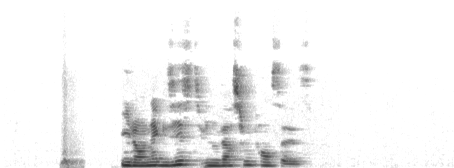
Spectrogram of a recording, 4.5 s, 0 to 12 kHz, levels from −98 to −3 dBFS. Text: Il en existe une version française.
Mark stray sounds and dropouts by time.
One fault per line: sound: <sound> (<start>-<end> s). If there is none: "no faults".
sound: whoosh (0.6-0.9 s)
